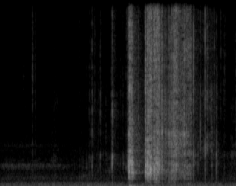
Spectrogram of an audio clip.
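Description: A short burst of paper crinkling about a second and a half in, as a thin printed wrapper is pulled off a miniature toy inside an opened plastic capsule. There is quieter handling noise before it.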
